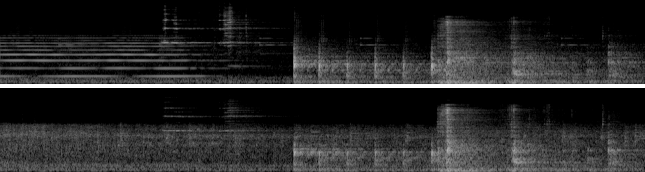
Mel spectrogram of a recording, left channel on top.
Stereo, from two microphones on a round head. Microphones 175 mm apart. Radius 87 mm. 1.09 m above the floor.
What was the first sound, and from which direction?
A squeak, 70° left (ahead or behind).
